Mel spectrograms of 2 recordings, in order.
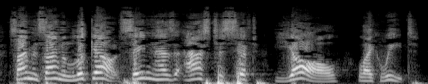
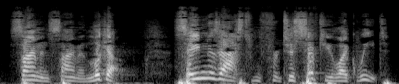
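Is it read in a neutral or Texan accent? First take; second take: Texan; neutral. First: It is read in a Texan accent. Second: It is read in a neutral accent.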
